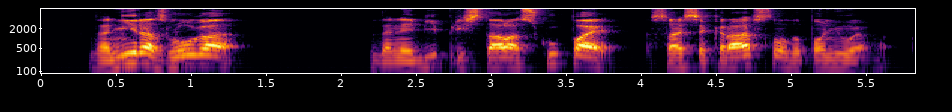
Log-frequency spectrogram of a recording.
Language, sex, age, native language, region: Slovenian, male, 18-29, Slovenian, Drava region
